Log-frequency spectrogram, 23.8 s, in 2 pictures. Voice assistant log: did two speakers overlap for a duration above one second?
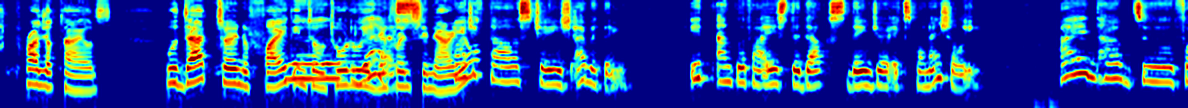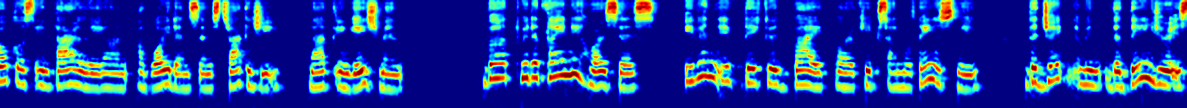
Yes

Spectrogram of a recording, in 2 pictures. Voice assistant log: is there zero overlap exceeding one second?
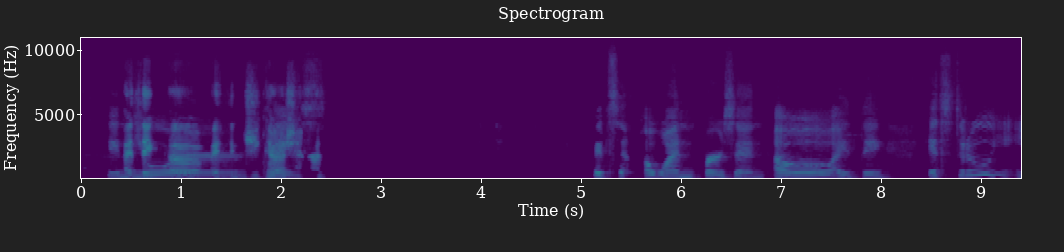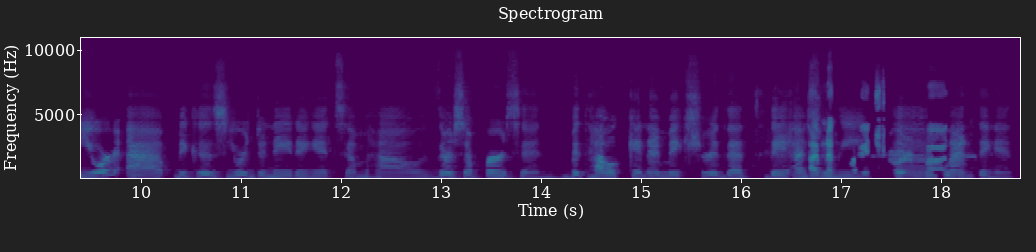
No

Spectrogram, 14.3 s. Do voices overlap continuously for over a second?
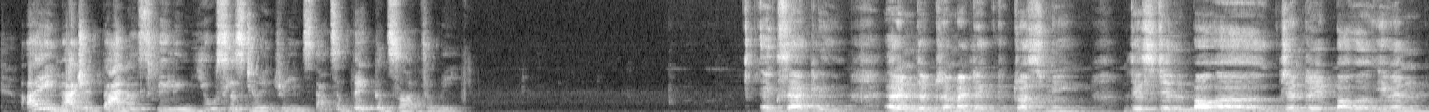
No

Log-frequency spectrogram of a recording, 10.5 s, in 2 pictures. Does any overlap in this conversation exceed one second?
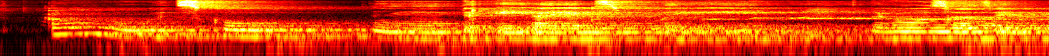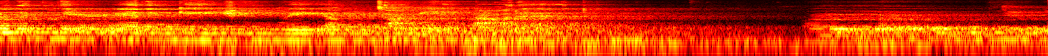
Yes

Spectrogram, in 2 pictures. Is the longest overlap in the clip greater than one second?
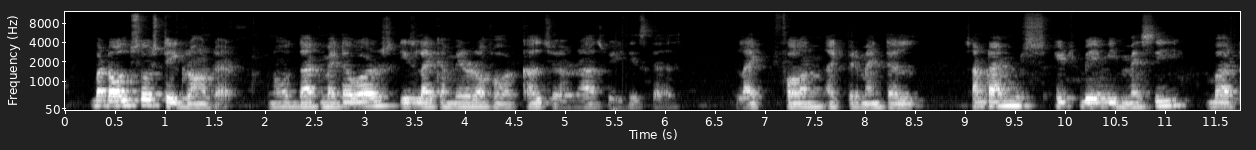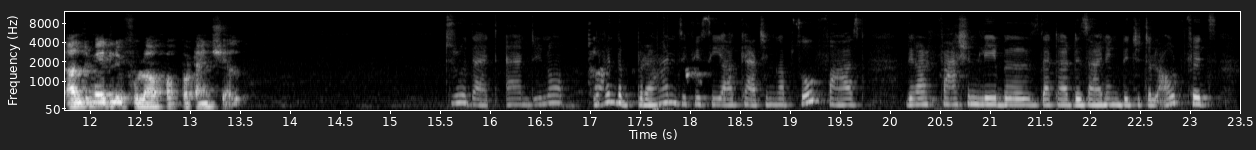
No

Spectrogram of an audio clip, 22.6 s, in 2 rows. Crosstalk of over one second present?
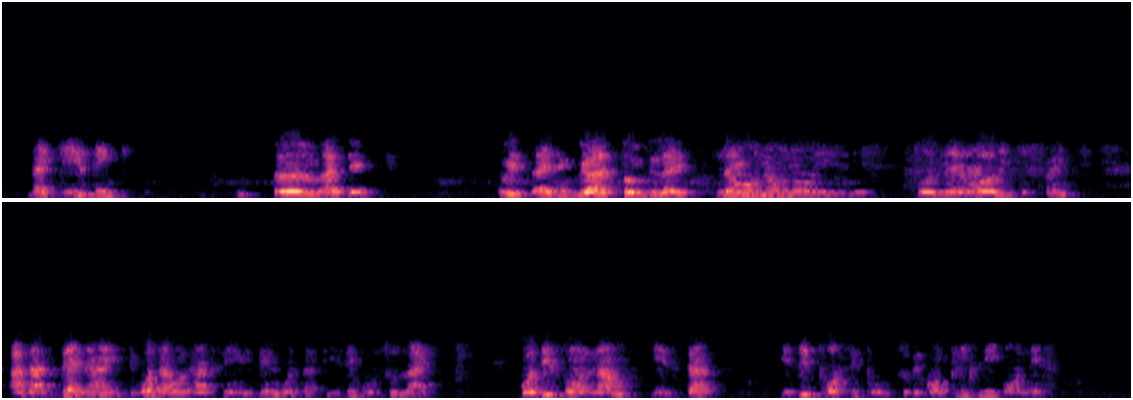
Yes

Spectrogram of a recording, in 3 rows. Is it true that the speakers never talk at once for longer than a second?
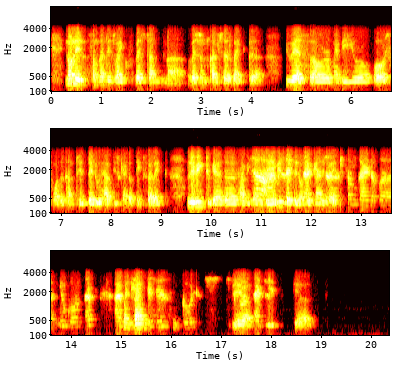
No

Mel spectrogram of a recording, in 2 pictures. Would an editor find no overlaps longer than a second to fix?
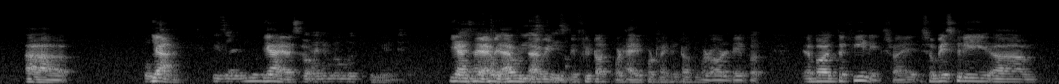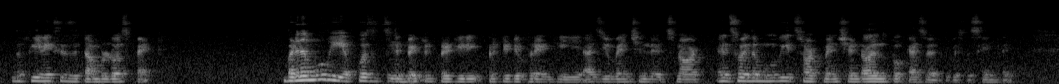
No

